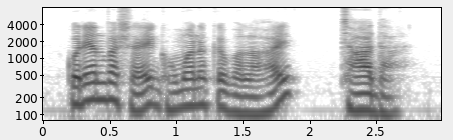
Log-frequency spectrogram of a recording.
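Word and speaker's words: 자다: Korean ভাষায় ঘুমানোকে বলা হয় চাদা। চাদা। চাদা অর্থ ঘুমানো। এটা চাদাও হবে না, ছাদাও হবে না, উচ্চারিত হবে চাদা। অনেকটা বর্গীয় জ এবং ছ এর মাঝামাঝি একটা উচ্চারণ করে থাকে।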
